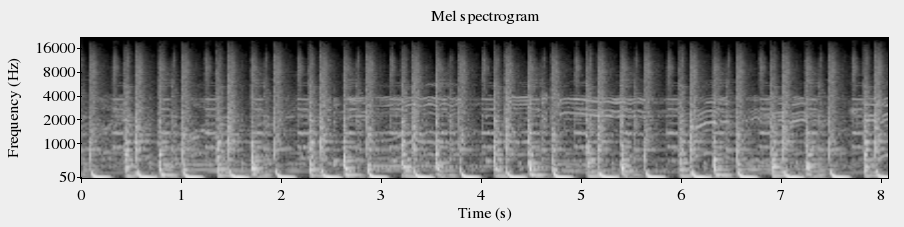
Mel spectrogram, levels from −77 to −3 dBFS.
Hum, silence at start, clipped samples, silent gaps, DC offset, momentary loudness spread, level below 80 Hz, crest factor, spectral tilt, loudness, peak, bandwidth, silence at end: none; 0 s; under 0.1%; none; under 0.1%; 3 LU; -20 dBFS; 16 dB; -4 dB/octave; -17 LUFS; 0 dBFS; 19.5 kHz; 0 s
